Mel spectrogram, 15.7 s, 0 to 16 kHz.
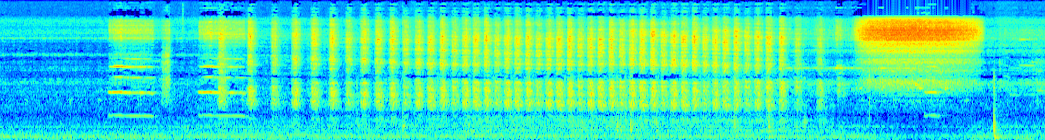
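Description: Sound system of a Bachmann On30 Porter 0-4-2 model steam locomotive: two short whistle blasts, then rapid, even steam chuffing as the engine runs in. Near the end the chuffing stops and a loud burst of steam hiss lasts about two seconds, followed by a brief click.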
